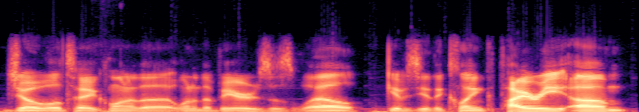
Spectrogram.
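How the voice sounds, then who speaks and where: A man's voice: low-pitched, moderate pace, bright, forceful tone, dull audio. A man narrating casually as game master of a tabletop game, describing scenes in a conversational way. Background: background music.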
